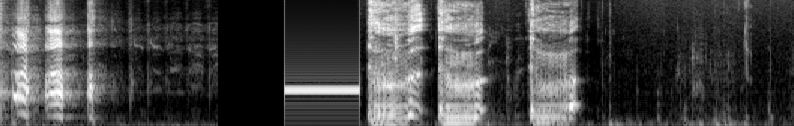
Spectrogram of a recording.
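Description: A man coughs in harsh, loud bursts: a quick pair at the start, then a steady electronic beep, followed by several more heavy, rasping coughs.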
